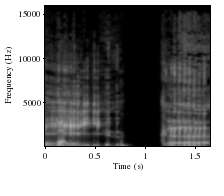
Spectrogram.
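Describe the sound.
A loud guttural burp drawn out and voiced almost like speech, an attempt to burp "hey, you guys" from The Goonies, rumbling in two stretches separated by a brief pause.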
